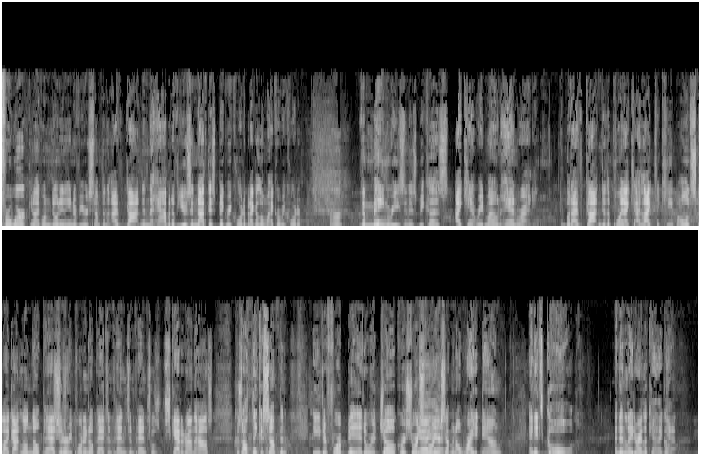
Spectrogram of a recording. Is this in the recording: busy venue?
yes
